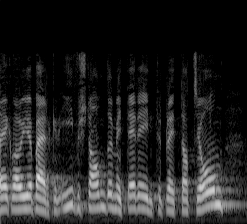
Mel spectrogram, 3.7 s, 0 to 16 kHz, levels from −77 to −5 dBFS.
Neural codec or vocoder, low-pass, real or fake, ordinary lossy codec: none; 7.2 kHz; real; none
